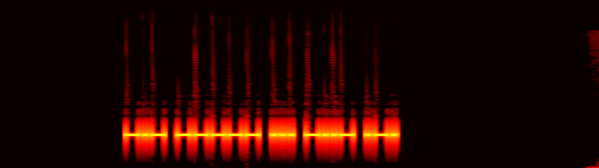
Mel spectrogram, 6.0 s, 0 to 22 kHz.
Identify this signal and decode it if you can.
Morse code, heard as a keyed tone, about 27 wpm, 700 Hz. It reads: K0SXR
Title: USA Call Signs - 5 Characters - 28wpm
